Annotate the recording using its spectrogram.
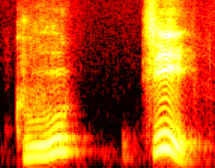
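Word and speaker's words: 굳이: This one has this letter followed by E, so it becomes 구지, 구지.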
